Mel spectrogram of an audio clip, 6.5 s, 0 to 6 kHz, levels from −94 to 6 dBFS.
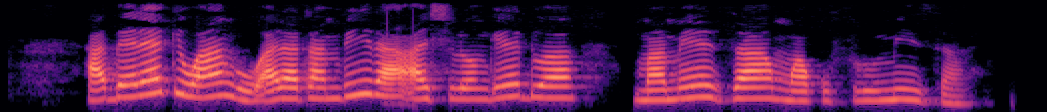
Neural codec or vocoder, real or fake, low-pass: none; real; 5.4 kHz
